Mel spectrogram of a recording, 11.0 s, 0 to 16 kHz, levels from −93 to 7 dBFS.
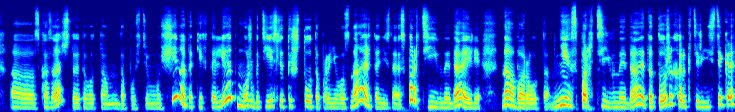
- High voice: No, medium, 170 Hz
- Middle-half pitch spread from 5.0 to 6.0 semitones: Yes, average, 5.3 semitones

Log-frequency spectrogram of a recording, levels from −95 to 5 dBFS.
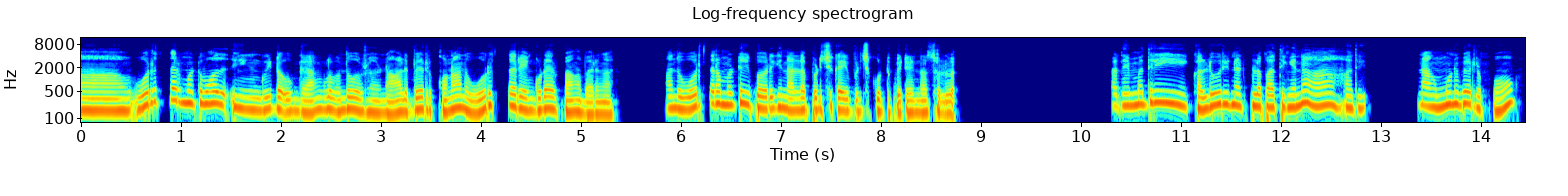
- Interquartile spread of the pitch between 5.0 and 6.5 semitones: Yes, wide, 5.6 semitones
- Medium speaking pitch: Yes, medium, 175 Hz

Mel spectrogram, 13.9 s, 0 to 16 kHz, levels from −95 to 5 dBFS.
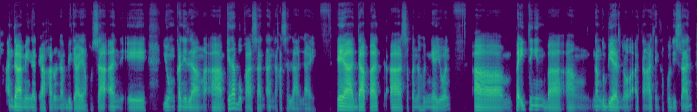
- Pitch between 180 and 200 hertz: No, very low, 85 Hz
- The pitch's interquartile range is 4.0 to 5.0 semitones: No, narrow, 2.4 semitones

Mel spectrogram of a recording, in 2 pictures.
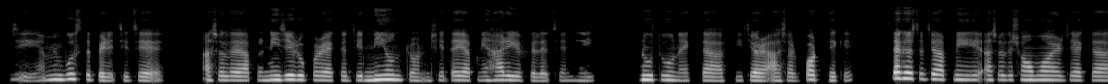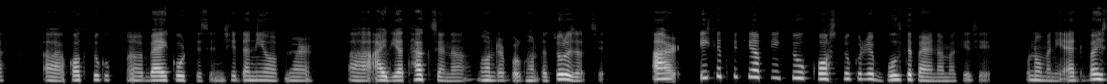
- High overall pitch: Yes, high, 200 Hz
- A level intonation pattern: No, average, 3.2 semitones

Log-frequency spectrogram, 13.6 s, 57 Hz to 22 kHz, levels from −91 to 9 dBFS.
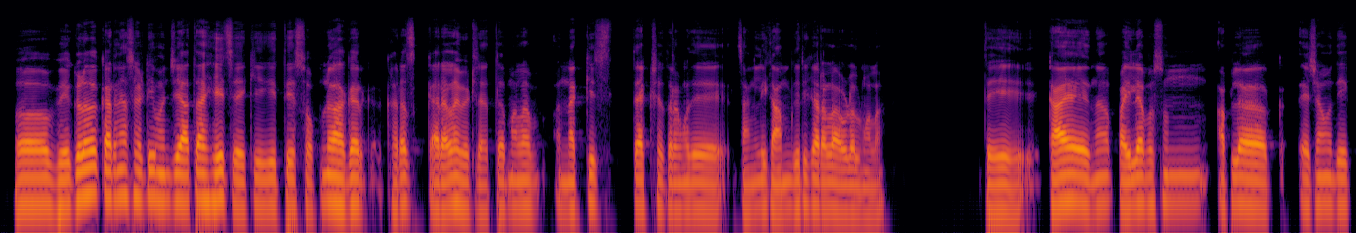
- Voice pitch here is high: No, low, 115 Hz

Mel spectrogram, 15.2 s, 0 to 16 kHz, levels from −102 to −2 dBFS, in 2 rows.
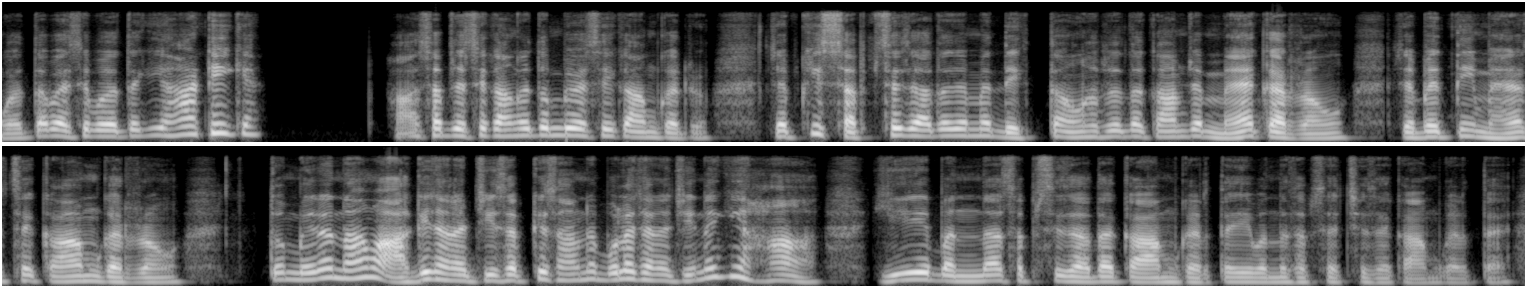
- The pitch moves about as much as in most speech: No, wide, 6.0 semitones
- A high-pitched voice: No, medium, 150 Hz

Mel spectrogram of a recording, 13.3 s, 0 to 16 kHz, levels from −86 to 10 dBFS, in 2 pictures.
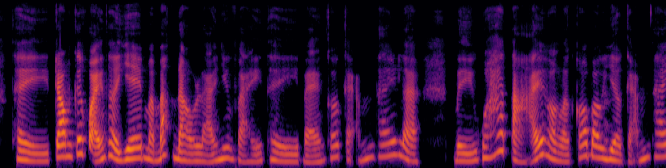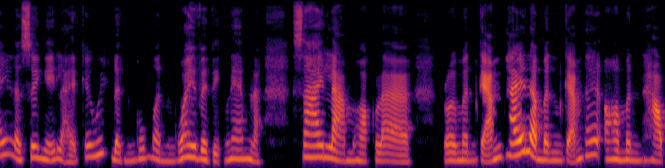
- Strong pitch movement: Yes, wide, 6.0 semitones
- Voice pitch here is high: Yes, high, 200 Hz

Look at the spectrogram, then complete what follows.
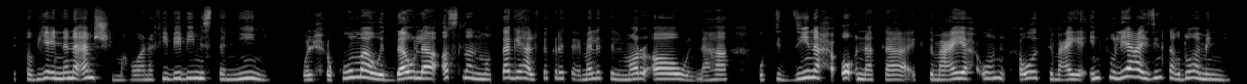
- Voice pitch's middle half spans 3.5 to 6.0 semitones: Yes, average, 4.1 semitones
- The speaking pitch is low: No, very high, 255 Hz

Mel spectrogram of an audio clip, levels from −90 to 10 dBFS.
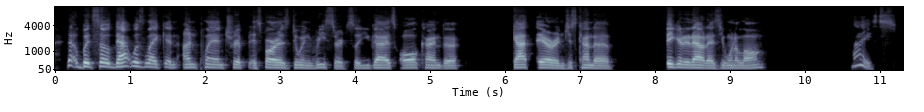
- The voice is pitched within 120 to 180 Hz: Yes, medium, 140 Hz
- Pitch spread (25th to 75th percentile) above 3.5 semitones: No, average, 3.1 semitones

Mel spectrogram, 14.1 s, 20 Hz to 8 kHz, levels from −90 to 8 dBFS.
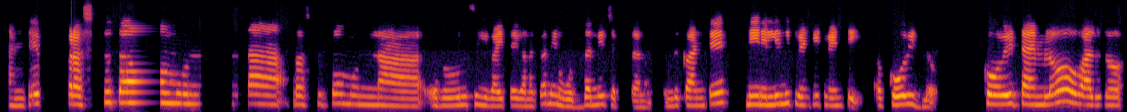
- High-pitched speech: Yes, high, 225 Hz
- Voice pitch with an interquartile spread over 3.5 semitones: No, average, 2.7 semitones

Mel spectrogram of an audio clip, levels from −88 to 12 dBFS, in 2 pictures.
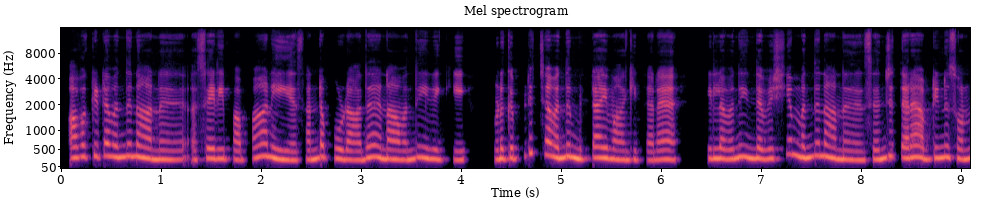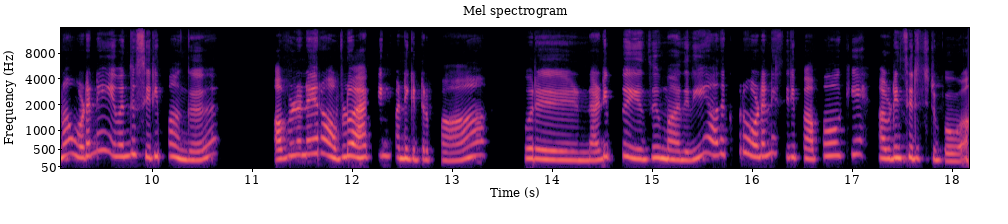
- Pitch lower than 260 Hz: No, very high, 270 Hz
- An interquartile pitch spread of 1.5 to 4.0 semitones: No, average, 4.5 semitones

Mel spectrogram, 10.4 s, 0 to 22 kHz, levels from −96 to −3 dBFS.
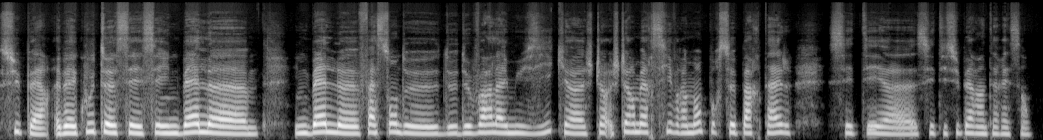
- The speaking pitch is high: Yes, high, 210 Hz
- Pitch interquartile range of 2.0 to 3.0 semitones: Yes, narrow, 2.6 semitones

